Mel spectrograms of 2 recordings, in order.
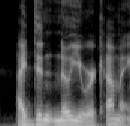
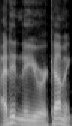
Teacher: try it with a little lift, a little emphasis on no and coming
